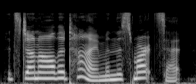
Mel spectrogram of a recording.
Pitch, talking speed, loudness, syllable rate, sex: 250 Hz, 275 wpm, -15 LUFS, 5.2 syllables/s, female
